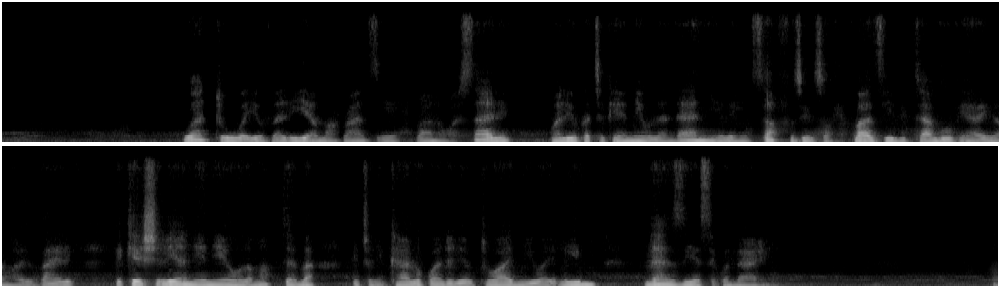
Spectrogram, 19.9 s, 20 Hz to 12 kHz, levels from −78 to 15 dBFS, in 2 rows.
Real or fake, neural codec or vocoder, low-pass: fake; codec, 24 kHz, 0.5 kbps, DualCodec; 10.8 kHz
